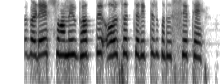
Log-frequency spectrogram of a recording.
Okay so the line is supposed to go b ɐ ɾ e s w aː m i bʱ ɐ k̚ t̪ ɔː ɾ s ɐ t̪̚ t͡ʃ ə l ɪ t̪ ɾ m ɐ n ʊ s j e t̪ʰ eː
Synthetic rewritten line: b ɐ ɽ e s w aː m i bʱ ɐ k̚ t̪ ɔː ɾ s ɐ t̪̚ t͡ʃ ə ɾ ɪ t̪ ɾ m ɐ n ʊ s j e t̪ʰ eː

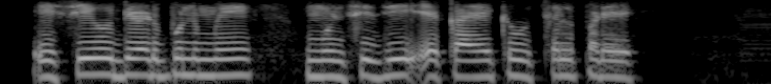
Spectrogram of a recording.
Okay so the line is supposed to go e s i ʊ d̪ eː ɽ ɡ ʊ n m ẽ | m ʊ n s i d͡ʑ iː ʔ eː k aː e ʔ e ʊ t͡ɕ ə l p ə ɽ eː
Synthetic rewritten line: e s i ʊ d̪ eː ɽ b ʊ n m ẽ | m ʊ n s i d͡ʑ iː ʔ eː k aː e k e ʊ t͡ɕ ə l p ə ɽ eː

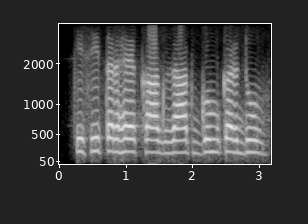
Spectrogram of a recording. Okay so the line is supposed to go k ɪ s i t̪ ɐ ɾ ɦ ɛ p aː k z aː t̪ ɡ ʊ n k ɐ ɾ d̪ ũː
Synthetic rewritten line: k ɪ s i t̪ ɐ ɾ ɦ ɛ k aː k z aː t̪ ɡ ʊ m k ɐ ɾ d̪ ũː

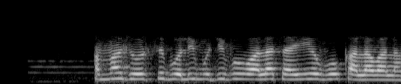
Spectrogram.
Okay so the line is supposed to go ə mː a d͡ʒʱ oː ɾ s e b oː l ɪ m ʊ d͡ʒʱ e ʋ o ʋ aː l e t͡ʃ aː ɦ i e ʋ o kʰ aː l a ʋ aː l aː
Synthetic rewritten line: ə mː a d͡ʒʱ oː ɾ s e b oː l i m ʊ d͡ʒʱ e ʋ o ʋ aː l a t͡ʃ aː ɦ i e ʋ o k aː l a ʋ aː l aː

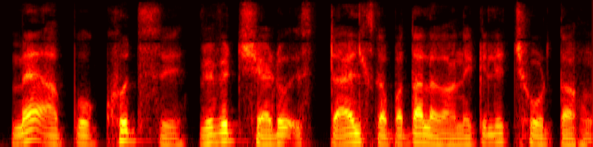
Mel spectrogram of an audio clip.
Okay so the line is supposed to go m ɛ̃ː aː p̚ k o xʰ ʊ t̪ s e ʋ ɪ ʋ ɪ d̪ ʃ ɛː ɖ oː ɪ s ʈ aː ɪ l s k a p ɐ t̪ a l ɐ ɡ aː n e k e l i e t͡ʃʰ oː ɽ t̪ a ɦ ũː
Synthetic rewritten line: m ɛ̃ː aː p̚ k o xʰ ʊ d̪ s e ʋ ɪ ʋ ɪ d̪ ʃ ɛː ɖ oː ɪ s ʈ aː ɪ l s k a p ɐ t̪ a l ɐ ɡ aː n e k e l i e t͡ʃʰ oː ɽ t̪ a ɦ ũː

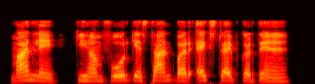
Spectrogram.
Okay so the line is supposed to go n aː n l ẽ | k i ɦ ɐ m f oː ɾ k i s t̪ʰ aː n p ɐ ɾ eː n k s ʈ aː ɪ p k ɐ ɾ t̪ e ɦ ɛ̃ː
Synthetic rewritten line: m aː n l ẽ | k i ɦ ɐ m f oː ɾ k e s t̪ʰ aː n p ɐ ɾ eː k s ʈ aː ɪ p k ɐ ɾ t̪ e ɦ ɛ̃ː

